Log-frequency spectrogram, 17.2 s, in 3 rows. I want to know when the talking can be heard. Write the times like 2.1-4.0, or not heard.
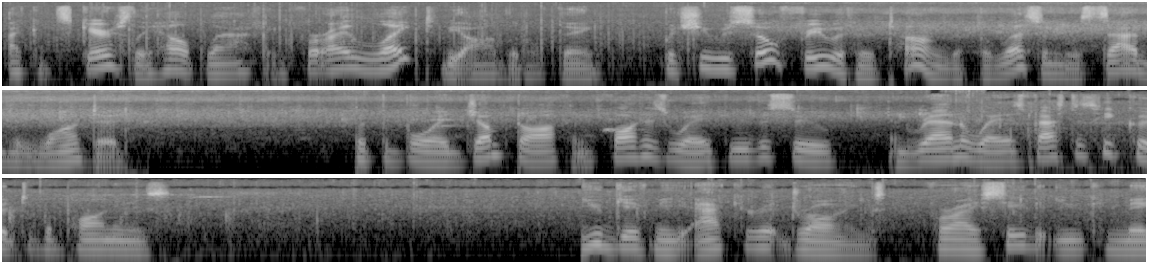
0.0-6.4, 7.5-12.3, 14.3-17.1.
